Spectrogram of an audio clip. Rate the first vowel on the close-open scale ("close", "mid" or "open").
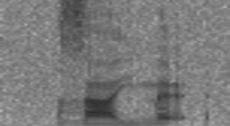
open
